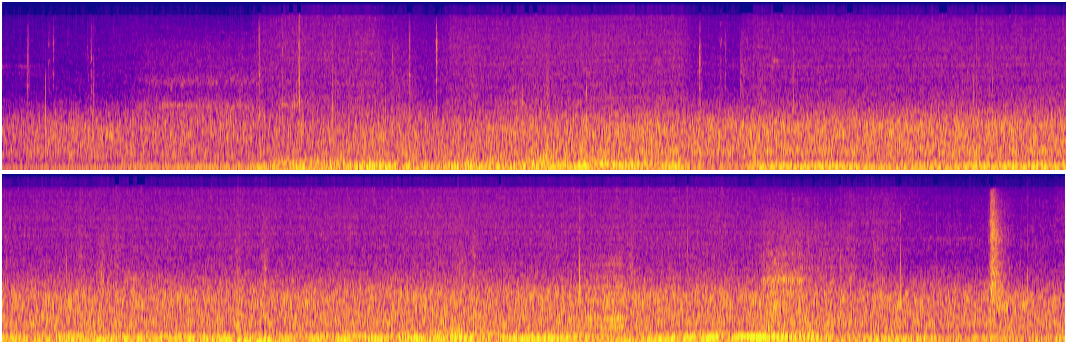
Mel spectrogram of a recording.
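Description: A steady car engine in the video game LA Noire drones throughout, its pitch stepping up and down as it shifts, with low road rumble and no talking.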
